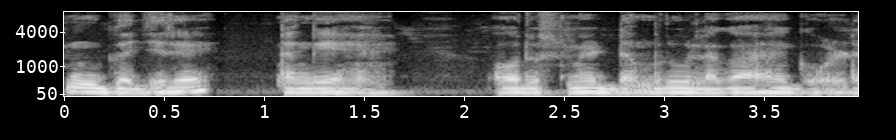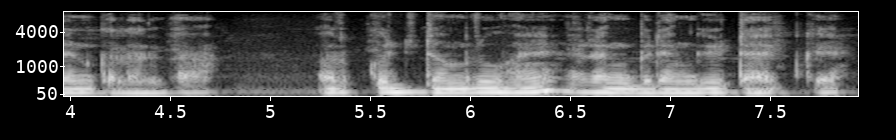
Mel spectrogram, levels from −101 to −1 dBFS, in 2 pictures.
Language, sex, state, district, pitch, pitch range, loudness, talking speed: Hindi, male, Uttar Pradesh, Lucknow, 90 Hz, 85-100 Hz, -17 LUFS, 145 wpm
